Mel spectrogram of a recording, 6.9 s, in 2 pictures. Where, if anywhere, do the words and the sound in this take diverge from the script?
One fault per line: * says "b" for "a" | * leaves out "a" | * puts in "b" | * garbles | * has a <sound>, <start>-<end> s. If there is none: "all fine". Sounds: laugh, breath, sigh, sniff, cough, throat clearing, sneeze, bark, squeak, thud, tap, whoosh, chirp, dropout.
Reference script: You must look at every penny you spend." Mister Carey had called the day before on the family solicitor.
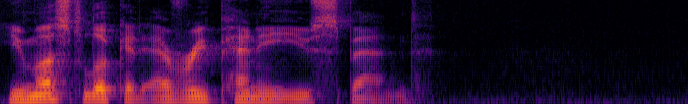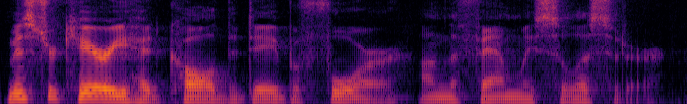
all fine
